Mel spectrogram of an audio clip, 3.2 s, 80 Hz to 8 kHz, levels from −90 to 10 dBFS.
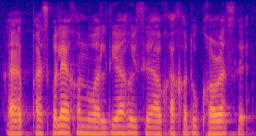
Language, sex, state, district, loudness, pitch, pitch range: Assamese, male, Assam, Sonitpur, -18 LUFS, 145 Hz, 135-150 Hz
